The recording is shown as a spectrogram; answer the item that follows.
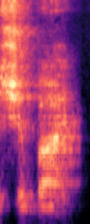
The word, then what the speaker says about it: Shabbat: I believe the Sabbath, the Shabbat, as we pronounce it, is a wonderful day.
